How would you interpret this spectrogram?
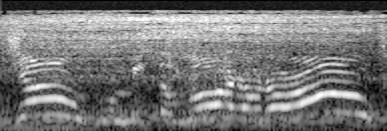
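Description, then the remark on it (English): A mutant snake in a video game hisses with a raspy, voice-like snarl, loud, rising and falling in two drawn-out, warbling cries over a breathy hiss. “Why does the snake sound like a goblin from Diablo?”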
